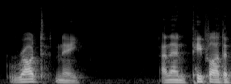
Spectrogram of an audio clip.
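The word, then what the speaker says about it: Rodni: in the past I was calling it Kylie rodri rod drie but it was pronounced Rodney and then people had a bit of a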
